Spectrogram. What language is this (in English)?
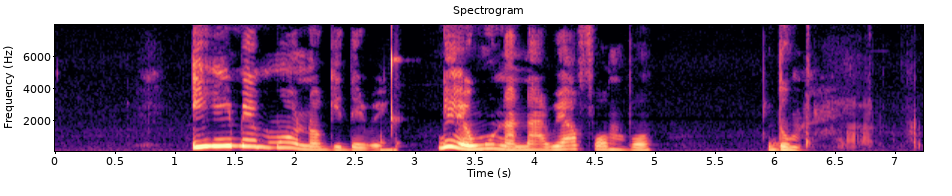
Igbo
